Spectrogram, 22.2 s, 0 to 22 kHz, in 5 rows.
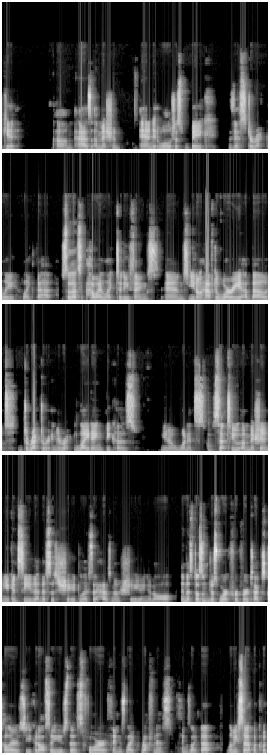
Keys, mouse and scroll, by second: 0.8 click, 2.2 middle click, 2.6-3.2 scroll up 2, 4.5 middle click, 5.3-5.7 scroll down 2, 5.4 middle click, 8.0-9.1 drag, 10.3-11.4 drag, 12.4 scroll up 1, 12.8-13.3 middle drag, 13.7 middle drag, 14.5-16.2 middle drag, 16.2 scroll down 2, 18.0 click, 20.4 middle click, 21.1 middle click, 21.6 shift+a, 21.8 click, 21.8 s, 22.0 ctrl+x, 22.0 click, 22.0 alt+right click, 22.1 click.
